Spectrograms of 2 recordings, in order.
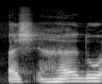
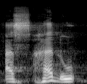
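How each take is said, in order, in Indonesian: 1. Konsonan di tengah itu bunyi sh. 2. Konsonan di tengah itu bunyi s biasa. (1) "Yang tepat shinnya keluar dari tengah lidah" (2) "Jangan ashadu"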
